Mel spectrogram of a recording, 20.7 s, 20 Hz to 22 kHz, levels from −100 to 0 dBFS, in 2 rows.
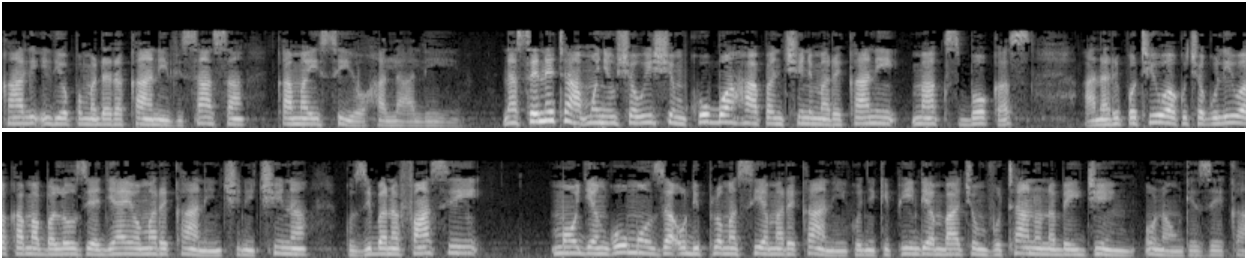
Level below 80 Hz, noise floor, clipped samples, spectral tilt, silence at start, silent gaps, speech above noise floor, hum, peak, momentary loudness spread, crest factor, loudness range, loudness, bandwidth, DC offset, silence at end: -60 dBFS; -58 dBFS; under 0.1%; -4.5 dB/octave; 0 s; none; 35 dB; none; -4 dBFS; 8 LU; 20 dB; 4 LU; -23 LUFS; 8.8 kHz; under 0.1%; 0 s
